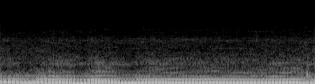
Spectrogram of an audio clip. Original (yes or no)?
yes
